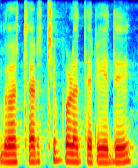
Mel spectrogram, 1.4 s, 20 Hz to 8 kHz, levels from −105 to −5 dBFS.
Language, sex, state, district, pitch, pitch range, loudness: Tamil, male, Tamil Nadu, Kanyakumari, 135 Hz, 130-140 Hz, -16 LUFS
